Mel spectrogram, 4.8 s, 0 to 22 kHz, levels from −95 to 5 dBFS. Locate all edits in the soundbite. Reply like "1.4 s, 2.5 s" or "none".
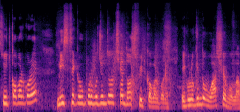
3.4 s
